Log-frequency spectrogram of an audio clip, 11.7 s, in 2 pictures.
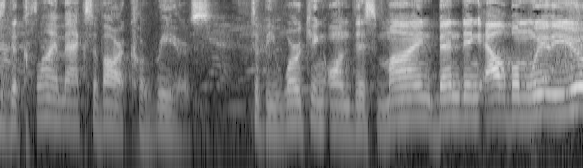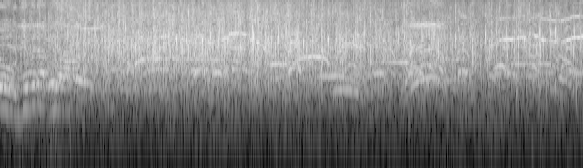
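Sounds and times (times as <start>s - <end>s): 
speech: 0.1s - 6.8s
audience clapping: 5.8s - 11.6s.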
